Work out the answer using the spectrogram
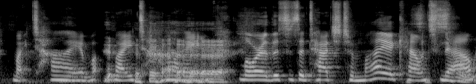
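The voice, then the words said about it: Imitates another person's voice. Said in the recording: “That's my Colin impression. ... That was a good impression.”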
